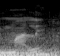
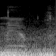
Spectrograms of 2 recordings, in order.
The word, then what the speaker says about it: Malé: the capital of Maldives is actually male actually Mali that's how you say it's Mali but if you read it again in English it can sound as male this is the Indian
